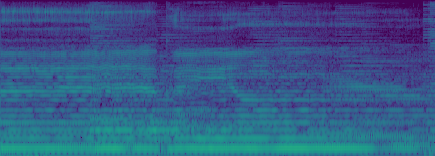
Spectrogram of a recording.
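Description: Harmonium holding a sustained chord, with an acoustic guitar playing along and no tabla: the closing chord of the song.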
